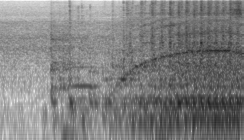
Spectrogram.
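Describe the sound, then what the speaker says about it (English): A sewing machine stay-stitches fabric for a ruffle-sleeve top, starting after a brief pause and running steadily with a rising whirring hum and fast rhythmic needle clatter, close and loud. "And I like to stay stitch from the ends out,"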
